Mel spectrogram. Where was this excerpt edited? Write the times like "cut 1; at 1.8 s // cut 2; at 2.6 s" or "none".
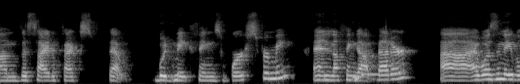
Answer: cut 1; at 1.4 s // cut 2; at 3.0 s // cut 3; at 4.2 s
